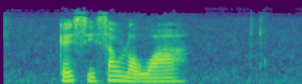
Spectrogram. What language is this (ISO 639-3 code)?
yue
